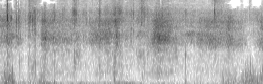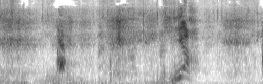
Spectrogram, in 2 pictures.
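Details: A female beagle on her first encounter with a roe deer gives a few short, rising bays among rustling noise and a human voice.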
